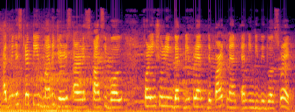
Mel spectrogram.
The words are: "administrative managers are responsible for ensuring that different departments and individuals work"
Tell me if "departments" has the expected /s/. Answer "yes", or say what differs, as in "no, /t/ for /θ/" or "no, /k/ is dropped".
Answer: no, /s/ is dropped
